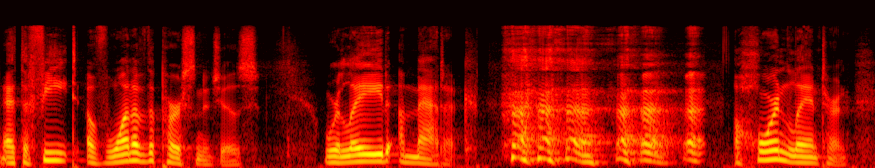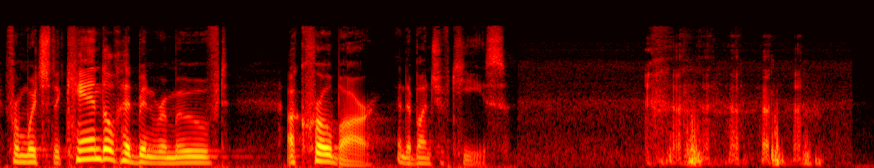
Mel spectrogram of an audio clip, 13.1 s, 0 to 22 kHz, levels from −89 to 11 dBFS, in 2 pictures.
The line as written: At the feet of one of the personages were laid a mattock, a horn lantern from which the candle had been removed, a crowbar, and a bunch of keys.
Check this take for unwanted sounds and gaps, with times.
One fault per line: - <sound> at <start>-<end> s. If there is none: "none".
- laugh at 3.8-5.3 s
- laugh at 11.4-12.8 s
